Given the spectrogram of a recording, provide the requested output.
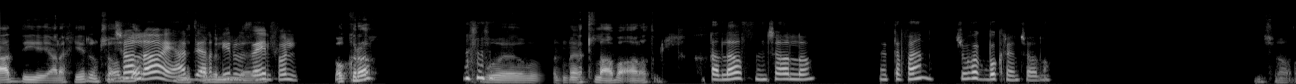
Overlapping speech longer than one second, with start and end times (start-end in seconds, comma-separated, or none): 1.1-2.7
